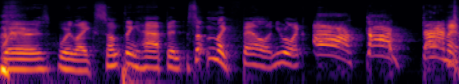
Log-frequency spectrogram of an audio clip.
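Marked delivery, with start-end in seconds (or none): 3.1-4.6 put-on, very slow, loud, drawn-out bellow. Recalling something falling, the speaker acts out the listener's reaction: retelling a really loud yell. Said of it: "Like really loud".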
